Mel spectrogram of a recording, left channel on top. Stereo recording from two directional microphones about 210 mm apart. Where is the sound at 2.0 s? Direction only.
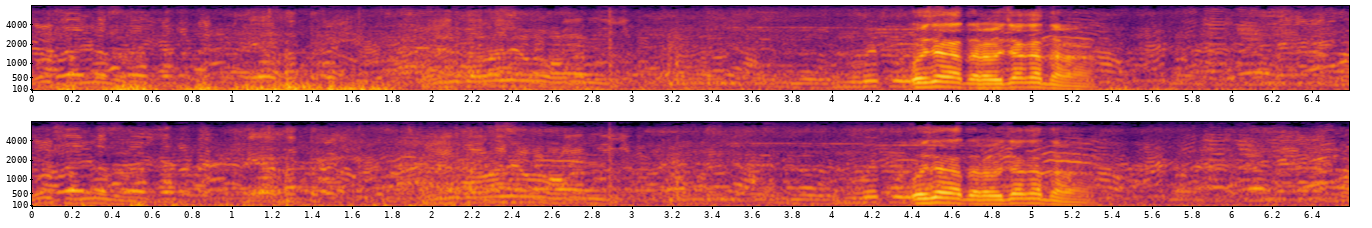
50° right (ahead or behind).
